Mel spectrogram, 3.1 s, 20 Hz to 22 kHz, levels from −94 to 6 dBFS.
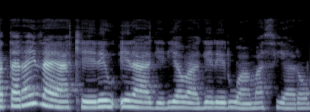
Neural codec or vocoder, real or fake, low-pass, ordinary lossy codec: none; real; 10.8 kHz; none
